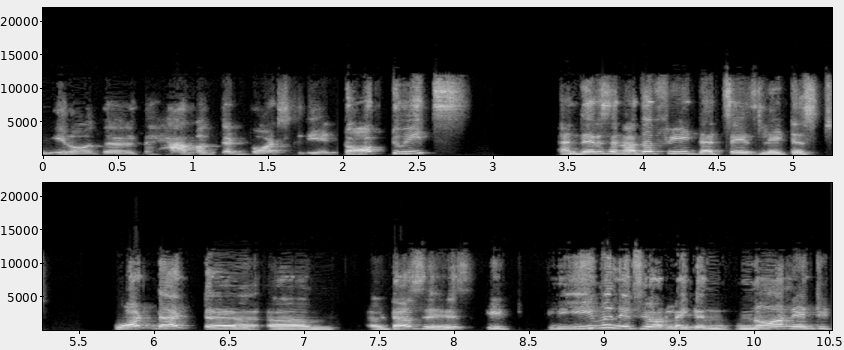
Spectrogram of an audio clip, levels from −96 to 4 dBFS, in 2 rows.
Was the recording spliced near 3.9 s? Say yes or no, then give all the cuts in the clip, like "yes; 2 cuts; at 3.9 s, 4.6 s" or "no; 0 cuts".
no; 1 cut; at 1.9 s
